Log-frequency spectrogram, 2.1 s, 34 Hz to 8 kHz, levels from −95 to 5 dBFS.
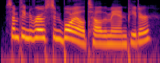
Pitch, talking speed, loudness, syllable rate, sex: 245 Hz, 250 wpm, -18 LUFS, 6.1 syllables/s, female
